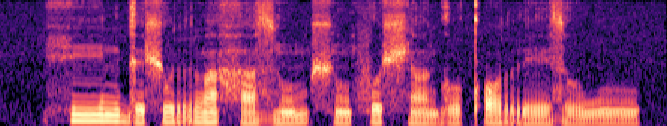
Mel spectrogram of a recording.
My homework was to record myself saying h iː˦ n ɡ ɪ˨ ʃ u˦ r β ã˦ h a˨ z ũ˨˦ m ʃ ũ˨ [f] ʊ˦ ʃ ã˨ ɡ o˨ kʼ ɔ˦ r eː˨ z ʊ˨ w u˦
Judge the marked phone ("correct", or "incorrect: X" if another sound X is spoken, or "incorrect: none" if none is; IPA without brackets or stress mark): correct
